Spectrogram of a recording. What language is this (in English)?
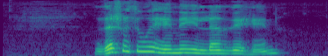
Kabyle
